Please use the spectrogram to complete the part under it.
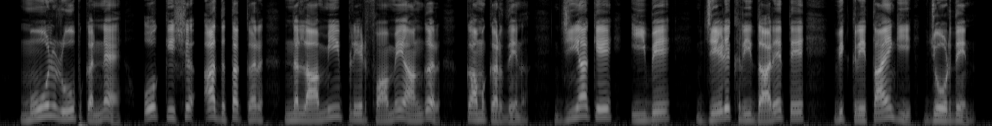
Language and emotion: Dogri, neutral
